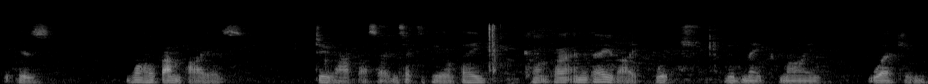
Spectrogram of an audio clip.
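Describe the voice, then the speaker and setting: A low, creaky male voice with a London-softened northern English accent. He talks casually and hesitantly, with dry deadpan humour. The recording is dull, with clear noise behind him. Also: a little slow. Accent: English, London-softened with slight northern touches. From northern England. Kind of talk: casual answers to an accent questionnaire. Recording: dull, noisy home recording.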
